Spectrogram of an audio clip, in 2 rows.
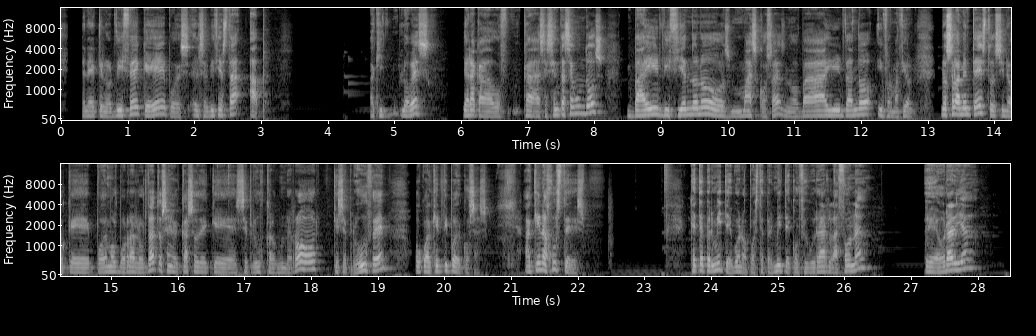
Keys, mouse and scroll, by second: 3.6-5.6 scroll up 1, 9.5-10.7 scroll down 1, 11.7-17.0 drag, 17.1-17.7 scroll up 1, 17.7-21.3 scroll up 1, 21.3-26.4 drag, 26.4-27.6 scroll down 1, 27.6-28.4 scroll down 1.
